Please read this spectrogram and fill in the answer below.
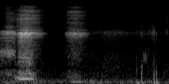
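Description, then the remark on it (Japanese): Two quick, breathy sniffles through a stuffy nose, followed by a few soft low thumps in an otherwise quiet moment with no talking. “鼻をすすりながら喋っておりますが”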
